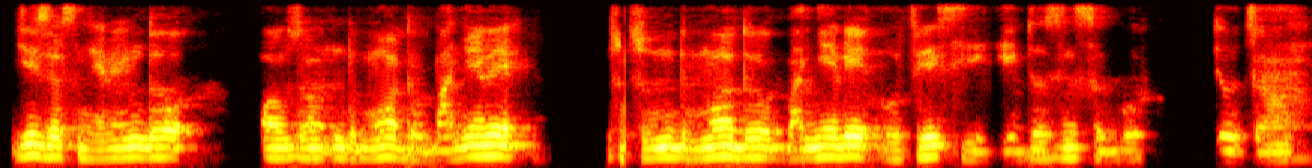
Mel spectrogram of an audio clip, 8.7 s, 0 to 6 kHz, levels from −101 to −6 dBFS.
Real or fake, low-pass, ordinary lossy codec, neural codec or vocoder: fake; 5.4 kHz; none; codec, 44.1 kHz, 2.6 kbps, SNAC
